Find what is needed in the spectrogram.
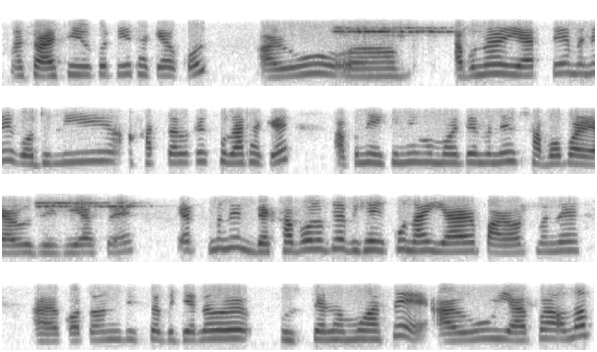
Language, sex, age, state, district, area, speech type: Assamese, female, 18-30, Assam, Kamrup Metropolitan, urban, conversation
